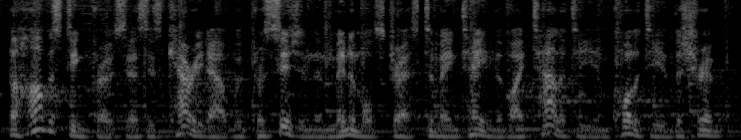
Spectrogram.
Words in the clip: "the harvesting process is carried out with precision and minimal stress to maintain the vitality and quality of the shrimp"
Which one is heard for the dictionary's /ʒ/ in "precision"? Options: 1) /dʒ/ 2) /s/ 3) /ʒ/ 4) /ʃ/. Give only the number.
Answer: 3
